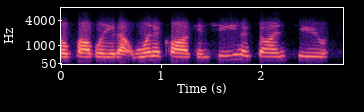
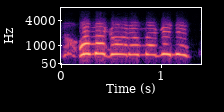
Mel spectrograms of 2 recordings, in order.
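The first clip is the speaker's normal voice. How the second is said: high, loud oh my God; excited squeal; 3 dB louder than usual. Retold or imitated. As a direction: shriek as your friend reels in a fish. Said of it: "she's grabbing my arm going".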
